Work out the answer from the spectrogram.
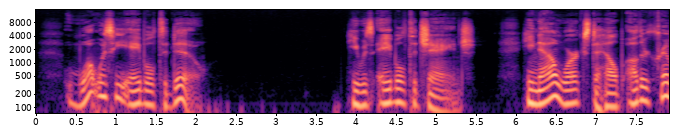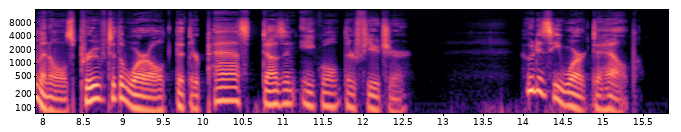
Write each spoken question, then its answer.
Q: Who does he work to help?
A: He works to help other criminals.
